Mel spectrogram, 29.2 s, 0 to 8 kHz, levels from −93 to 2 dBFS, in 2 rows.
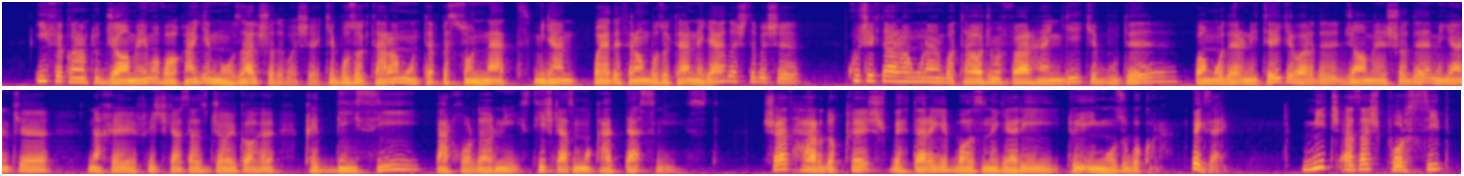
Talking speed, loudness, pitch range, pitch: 135 wpm, -18 LUFS, 110-135 Hz, 120 Hz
